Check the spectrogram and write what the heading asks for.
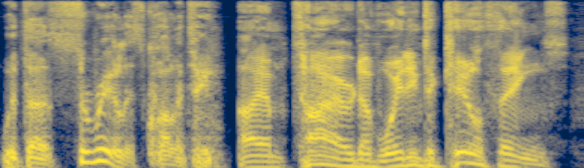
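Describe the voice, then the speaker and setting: A man playing a hulking shark-man warrior in a video game, with a rough gravelly voice and stilted, formal, proudly bloodthirsty yet earnest speech. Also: lowish voice, very animated, normal speed, sharp tone, dry recording, clean studio sound, full character voice. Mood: dry, deliberate. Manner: stilted formal diction, grandiose, literal-minded. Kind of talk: video game character voice lines.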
